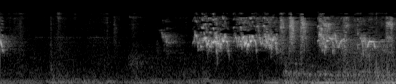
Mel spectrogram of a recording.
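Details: After a quiet start, lovebirds break into fast, loud shrill chirping and twittering that continues to the end.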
